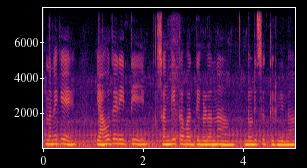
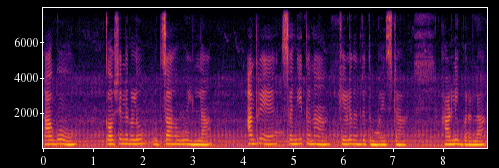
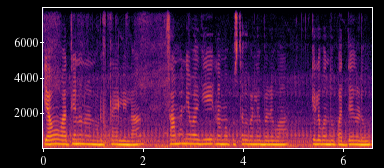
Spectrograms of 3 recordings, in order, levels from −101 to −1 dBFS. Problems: constant background noise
